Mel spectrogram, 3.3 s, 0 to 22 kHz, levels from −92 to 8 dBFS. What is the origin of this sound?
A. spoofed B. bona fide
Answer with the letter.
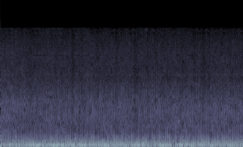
A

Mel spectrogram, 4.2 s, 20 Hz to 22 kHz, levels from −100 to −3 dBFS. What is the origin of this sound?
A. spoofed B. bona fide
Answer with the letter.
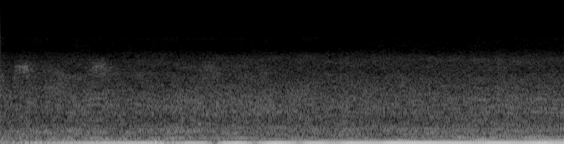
A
